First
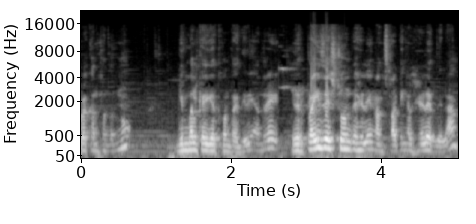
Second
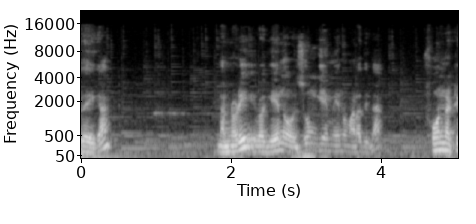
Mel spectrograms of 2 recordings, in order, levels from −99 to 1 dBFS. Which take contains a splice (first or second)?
first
